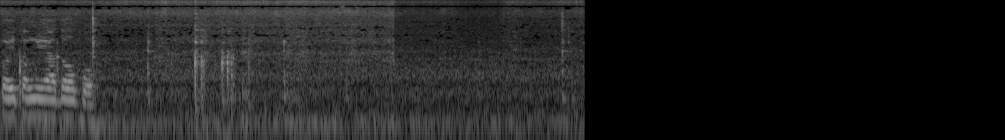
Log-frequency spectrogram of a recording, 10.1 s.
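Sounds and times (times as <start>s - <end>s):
food sizzling in a pan: 0.0s - 5.9s.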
